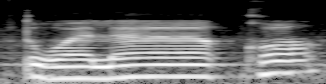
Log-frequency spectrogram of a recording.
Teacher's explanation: توا کو پر پڑھنا ہے اور قاف کو بھی پر پڑھنا ہے. یہ دونوں ہمیشہ ہی پر پڑے جاتے ہیں غین کے ساتھ.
